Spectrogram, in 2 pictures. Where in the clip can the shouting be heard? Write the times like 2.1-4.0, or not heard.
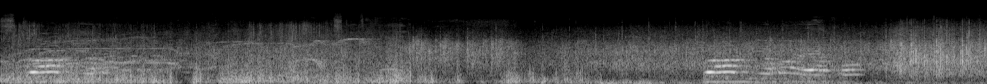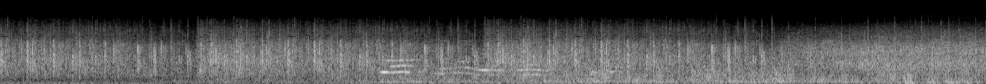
0.2-1.2, 7.0-8.7, 13.7-16.1.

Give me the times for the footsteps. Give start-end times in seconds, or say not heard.
not heard.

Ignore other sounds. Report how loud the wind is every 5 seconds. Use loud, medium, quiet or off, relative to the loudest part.
loud, medium, medium, loud.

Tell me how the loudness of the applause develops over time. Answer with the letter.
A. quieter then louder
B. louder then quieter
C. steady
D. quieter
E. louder
E.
